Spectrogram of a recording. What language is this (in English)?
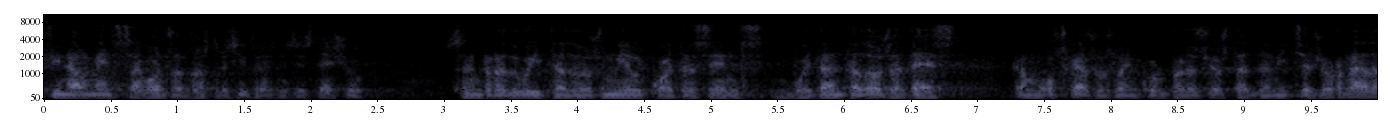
Catalan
